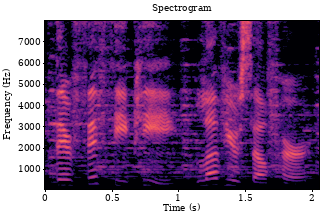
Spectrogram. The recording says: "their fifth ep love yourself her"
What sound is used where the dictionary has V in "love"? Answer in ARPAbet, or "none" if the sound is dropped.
V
